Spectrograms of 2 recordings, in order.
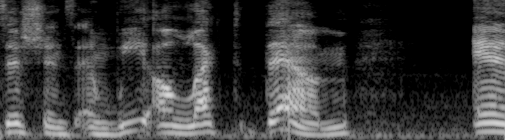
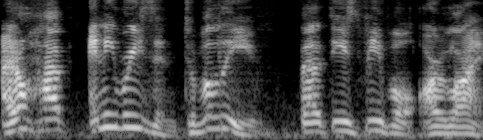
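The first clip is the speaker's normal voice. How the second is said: rattled off at top speed; 2 semitones higher than usual. Quoting a line from a news headline, in a Ben Shapiro impression. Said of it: "That's my Ben Shapiro impression".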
